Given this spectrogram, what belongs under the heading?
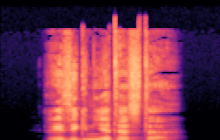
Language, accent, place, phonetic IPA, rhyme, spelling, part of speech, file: German, Germany, Berlin, [ʁezɪˈɡniːɐ̯təstə], -iːɐ̯təstə, resignierteste, adjective, De-resignierteste.ogg
- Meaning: inflection of resigniert: 1. strong/mixed nominative/accusative feminine singular superlative degree 2. strong nominative/accusative plural superlative degree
